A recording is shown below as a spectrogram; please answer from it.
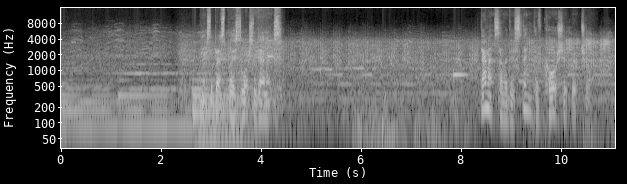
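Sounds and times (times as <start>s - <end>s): seabirds calling: 0.0s - 11.0s
soft background music: 0.0s - 11.0s.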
